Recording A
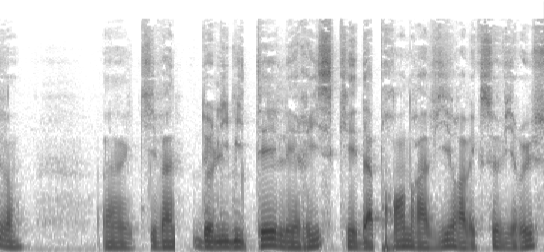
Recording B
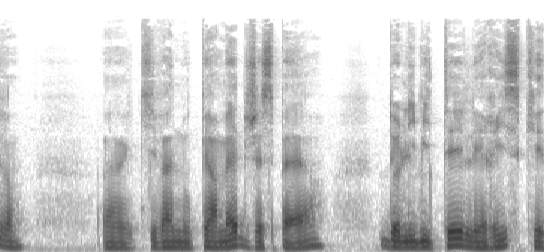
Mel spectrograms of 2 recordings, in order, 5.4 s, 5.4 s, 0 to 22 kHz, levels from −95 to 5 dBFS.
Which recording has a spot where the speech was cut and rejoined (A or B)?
A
